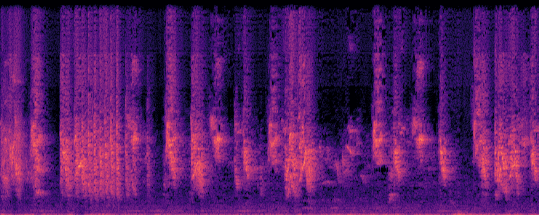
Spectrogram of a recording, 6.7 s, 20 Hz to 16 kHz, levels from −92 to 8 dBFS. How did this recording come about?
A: recorded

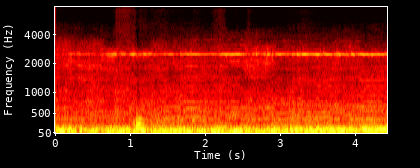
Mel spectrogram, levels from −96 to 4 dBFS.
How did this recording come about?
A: remade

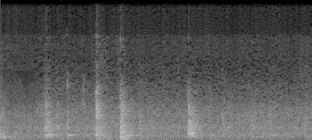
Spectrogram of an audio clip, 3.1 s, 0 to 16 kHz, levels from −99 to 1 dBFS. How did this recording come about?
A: recorded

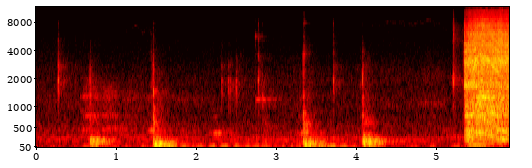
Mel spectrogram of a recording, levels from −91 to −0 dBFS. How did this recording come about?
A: recorded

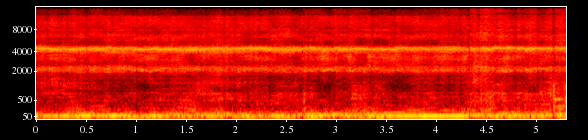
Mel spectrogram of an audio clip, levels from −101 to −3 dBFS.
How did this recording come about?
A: remade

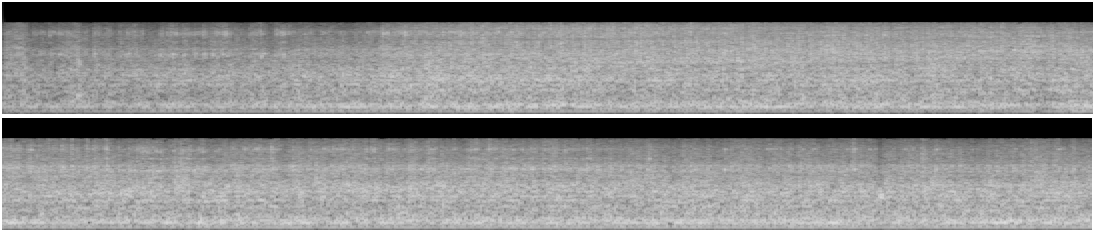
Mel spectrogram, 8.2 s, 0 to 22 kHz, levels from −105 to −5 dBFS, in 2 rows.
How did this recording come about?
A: recorded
